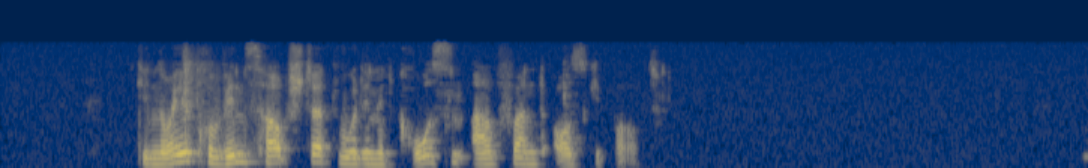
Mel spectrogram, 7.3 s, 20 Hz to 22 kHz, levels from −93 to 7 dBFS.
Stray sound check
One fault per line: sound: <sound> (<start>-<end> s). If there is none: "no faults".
no faults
